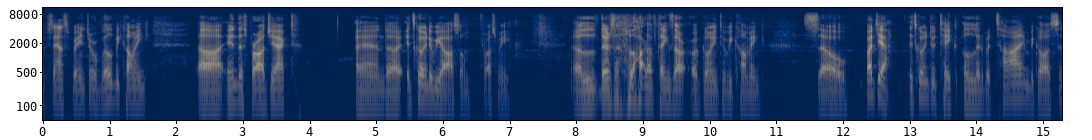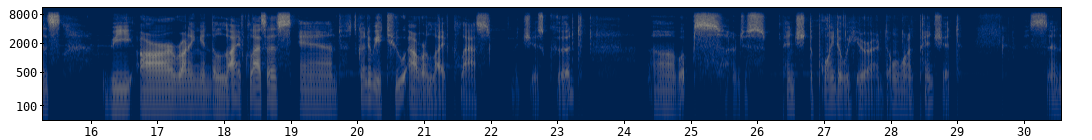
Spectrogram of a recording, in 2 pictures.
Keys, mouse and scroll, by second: 0.1 alt+click, 5.5 alt+scroll down 5, 5.8 alt+click, 6.4 alt+middle click, 6.7-7.1 alt+scroll down 5, 7.1 alt+middle click, 7.4 alt+right click, 7.6 alt+click, 9.2 alt+click, 11.3 alt+middle click, 11.6 alt+right click, 11.9 alt+click, 13.2 alt+click, 18.8 alt+middle click, 19.0 alt+right click, 19.3 alt+click, 20.4 ctrl+z, 20.8 alt+click, 21.7 alt+click, 23.3 alt+click, 23.4 ctrl+z, 24.5 alt+click, 25.7 alt+click, 26.4 alt+middle click, 26.8-27.1 alt+scroll down 1, 27.4 ctrl+z, 27.6 ctrl+z, 27.9 ctrl+z, 28.1 ctrl+z, 28.7 alt+middle click, 29.0 alt+right click, 29.2 alt+click.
